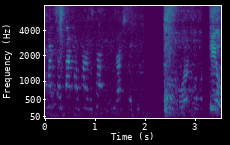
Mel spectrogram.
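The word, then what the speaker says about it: Pihl: Peel, say it right, motherfucker. P-I-H-L. So his name's Peel.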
